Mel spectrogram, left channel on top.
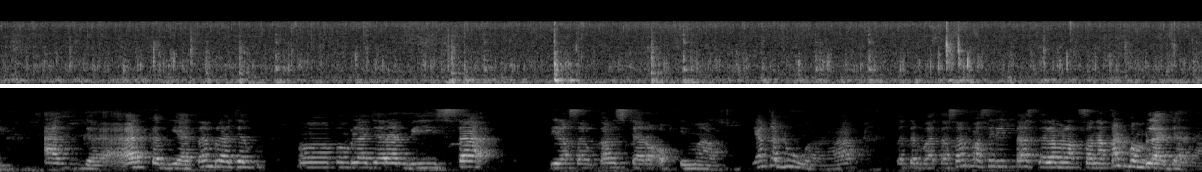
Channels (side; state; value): both; different; correlation 0.00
